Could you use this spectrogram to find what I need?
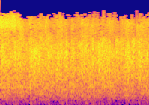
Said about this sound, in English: Oh, I think he deserves a round of applause for keeping going.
